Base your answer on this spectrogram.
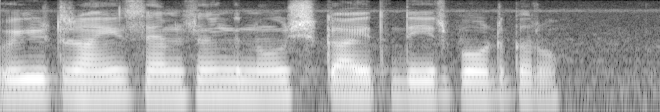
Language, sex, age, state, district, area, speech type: Punjabi, male, 18-30, Punjab, Mohali, rural, read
